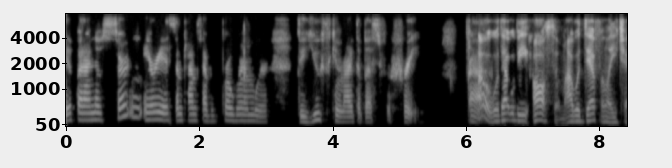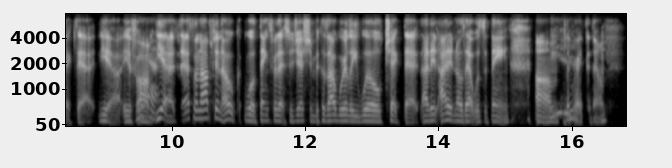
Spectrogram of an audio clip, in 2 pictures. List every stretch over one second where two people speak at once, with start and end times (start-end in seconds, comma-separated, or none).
none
